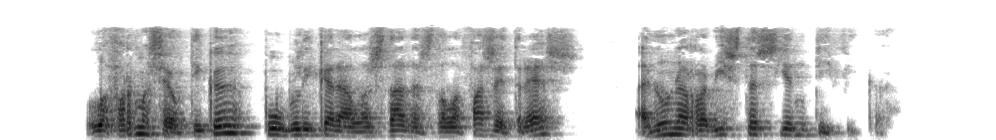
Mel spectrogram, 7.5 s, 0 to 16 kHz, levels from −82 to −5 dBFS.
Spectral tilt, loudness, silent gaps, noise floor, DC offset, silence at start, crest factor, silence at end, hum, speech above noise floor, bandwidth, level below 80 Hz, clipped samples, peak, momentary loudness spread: -5 dB/octave; -17 LUFS; 4.40-4.55 s, 4.66-4.77 s; under -90 dBFS; under 0.1%; 0.65 s; 18 dB; 0.85 s; none; over 73 dB; 8 kHz; -58 dBFS; under 0.1%; -2 dBFS; 8 LU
